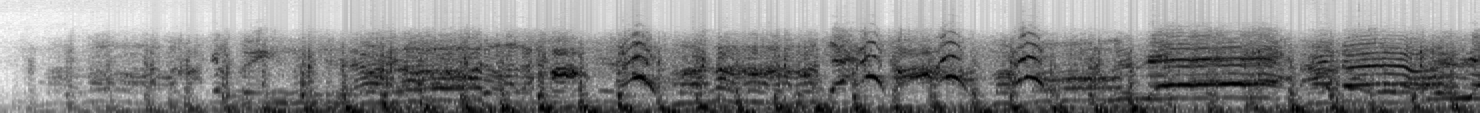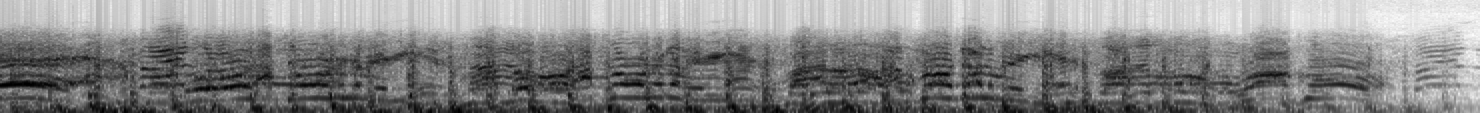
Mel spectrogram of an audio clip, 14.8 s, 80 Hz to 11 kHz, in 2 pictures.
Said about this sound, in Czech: Takže budeme teď poslouchat několik klipů z období 1900 do roku 1940, aby jsme si ukázali průběh toho, co se dělo. Tento první klip bude v podstatě jen syrová černošská lidová hudba.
